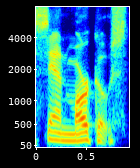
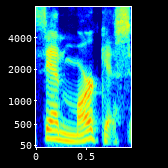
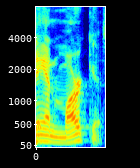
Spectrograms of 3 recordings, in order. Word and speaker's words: San Marcos: I pronounced it San Marcos the first time I saw it. San Marcos State. San Marcus is how they pronounce it. San Marcus.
